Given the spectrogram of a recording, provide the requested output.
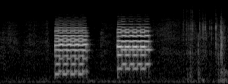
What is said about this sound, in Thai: อันนี้โทรศัพท์ข้างนอกมั้ง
